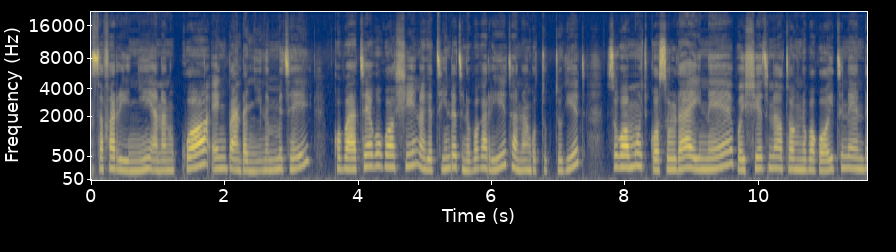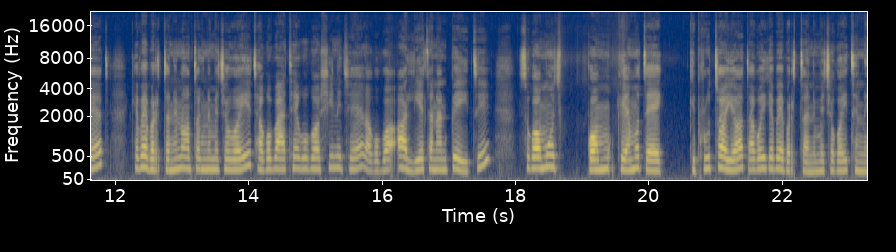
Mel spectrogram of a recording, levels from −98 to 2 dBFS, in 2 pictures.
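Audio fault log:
No audible faults anywhere in this speech recording.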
